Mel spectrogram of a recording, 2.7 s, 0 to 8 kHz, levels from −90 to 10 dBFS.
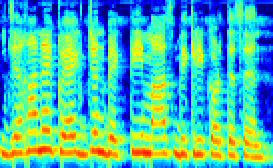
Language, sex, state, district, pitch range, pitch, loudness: Bengali, female, Assam, Hailakandi, 255-290 Hz, 270 Hz, -11 LUFS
